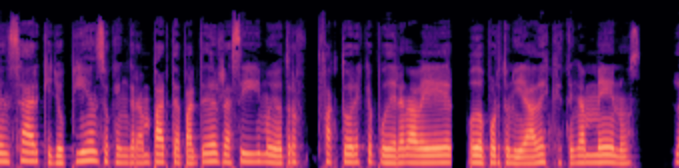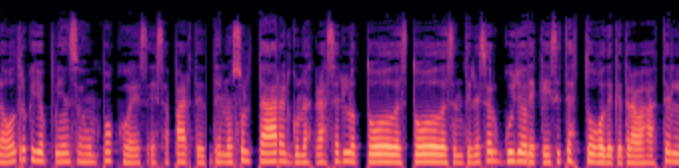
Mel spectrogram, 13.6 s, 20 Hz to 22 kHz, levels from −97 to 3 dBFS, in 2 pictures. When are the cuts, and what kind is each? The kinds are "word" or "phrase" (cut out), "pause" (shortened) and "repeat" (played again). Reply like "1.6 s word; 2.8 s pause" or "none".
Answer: 4.5 s word; 9.9 s phrase; 10.8 s repeat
